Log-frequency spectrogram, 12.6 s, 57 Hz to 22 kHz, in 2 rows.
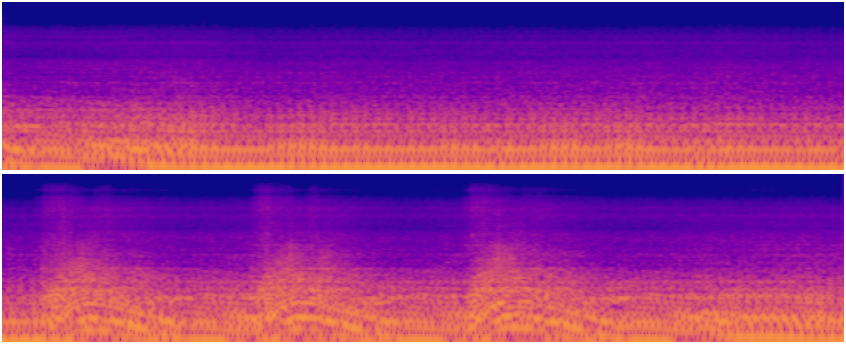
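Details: Suzuki SV650S V-twin at idle after carburetor synchronization, ahead of a track day: a deep, smooth idle with three clean throttle blips that rise and settle evenly. The carbs are judged synchronized enough and the engine sounds healthy and balanced.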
